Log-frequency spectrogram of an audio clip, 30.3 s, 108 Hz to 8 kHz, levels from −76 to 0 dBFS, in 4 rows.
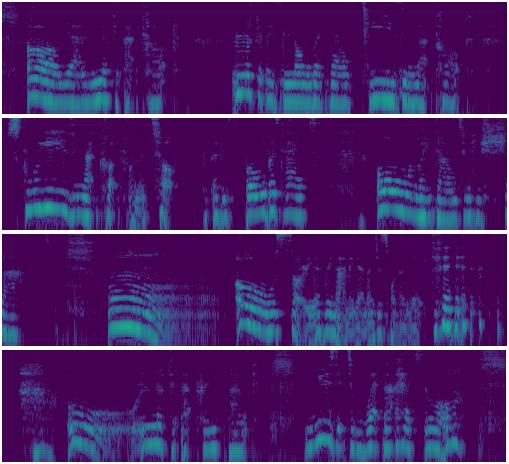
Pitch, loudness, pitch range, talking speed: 185 Hz, -45 LUFS, 170-210 Hz, 115 wpm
